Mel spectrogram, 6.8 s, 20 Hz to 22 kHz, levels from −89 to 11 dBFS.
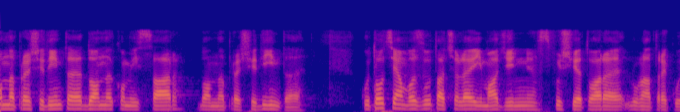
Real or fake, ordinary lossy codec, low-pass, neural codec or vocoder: fake; none; 7.2 kHz; autoencoder, 48 kHz, 128 numbers a frame, DAC-VAE, trained on Japanese speech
